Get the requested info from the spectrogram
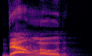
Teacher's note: accents toniques ici sur la première syllabe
